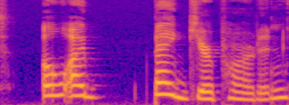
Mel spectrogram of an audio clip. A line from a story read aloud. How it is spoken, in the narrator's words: cried Alice hastily, afraid that she hurt the poor animal's feelings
